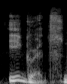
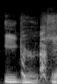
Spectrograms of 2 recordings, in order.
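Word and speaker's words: egret: Well, because the R is in a different spot. And, They're actually egrets, not egerts.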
